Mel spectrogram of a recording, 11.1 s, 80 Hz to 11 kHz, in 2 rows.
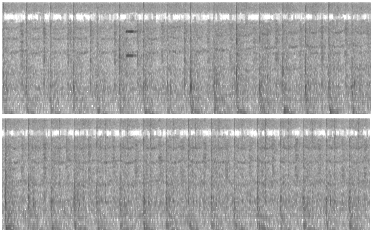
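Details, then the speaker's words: Treadmill deck clicks regularly, about one and a half per second, under steady running footfalls at 8 incline; clicking also heard at 2 incline. "Then when I run, there's a clicking noise from the deck."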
